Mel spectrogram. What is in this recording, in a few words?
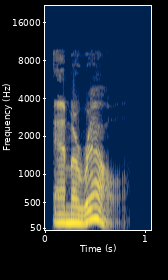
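"amarelle", English, British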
